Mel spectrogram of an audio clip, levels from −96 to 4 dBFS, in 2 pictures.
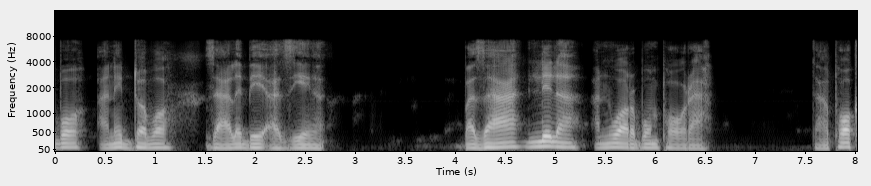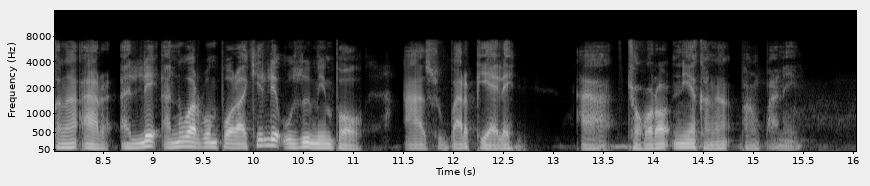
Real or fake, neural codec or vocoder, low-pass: fake; codec, 16 kHz, 2 kbps, X-Codec, HuBERT features, trained on LibriSpeech; 7.2 kHz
